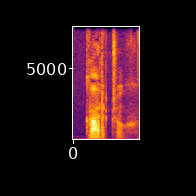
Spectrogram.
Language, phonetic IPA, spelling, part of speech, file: Polish, [ˈkart͡ʃɔx], karczoch, noun, Pl-karczoch.ogg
